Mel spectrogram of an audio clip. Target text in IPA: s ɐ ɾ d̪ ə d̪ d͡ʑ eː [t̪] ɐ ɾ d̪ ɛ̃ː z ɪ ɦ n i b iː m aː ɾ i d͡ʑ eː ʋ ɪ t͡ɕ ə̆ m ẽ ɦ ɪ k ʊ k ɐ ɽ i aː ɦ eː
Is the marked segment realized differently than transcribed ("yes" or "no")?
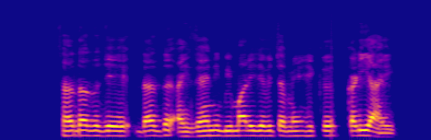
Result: yes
